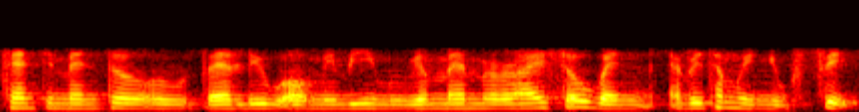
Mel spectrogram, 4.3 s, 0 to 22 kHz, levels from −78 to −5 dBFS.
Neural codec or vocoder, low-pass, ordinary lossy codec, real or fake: codec, 16 kHz in and 24 kHz out, 1 kbps, XY-Tokenizer; 3.6 kHz; none; fake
